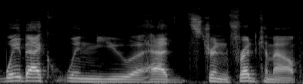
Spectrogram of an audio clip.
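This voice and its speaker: A man's voice: medium pitch, unhurried, clean tone. A man co-hosting a podcast, asking questions in a casual, curious and encouraging way. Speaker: podcast co-host. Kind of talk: casual interview-like chat.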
